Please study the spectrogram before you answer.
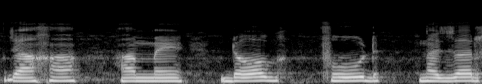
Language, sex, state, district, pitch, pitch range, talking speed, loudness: Hindi, male, Punjab, Fazilka, 160 Hz, 155-170 Hz, 60 wpm, -14 LUFS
